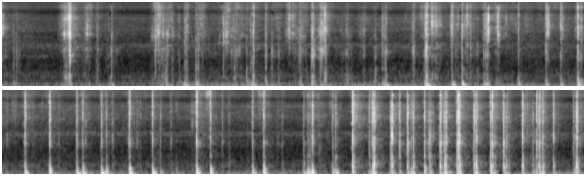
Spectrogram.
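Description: Fingertips and nails tap and scratch the sides and rim of a large, transparent, hollow and empty plastic food container. Soft scratching and scattered clicks give way to a rapid, quickening run of sharp, dry taps, each with a low, hollow body and a very short ring.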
